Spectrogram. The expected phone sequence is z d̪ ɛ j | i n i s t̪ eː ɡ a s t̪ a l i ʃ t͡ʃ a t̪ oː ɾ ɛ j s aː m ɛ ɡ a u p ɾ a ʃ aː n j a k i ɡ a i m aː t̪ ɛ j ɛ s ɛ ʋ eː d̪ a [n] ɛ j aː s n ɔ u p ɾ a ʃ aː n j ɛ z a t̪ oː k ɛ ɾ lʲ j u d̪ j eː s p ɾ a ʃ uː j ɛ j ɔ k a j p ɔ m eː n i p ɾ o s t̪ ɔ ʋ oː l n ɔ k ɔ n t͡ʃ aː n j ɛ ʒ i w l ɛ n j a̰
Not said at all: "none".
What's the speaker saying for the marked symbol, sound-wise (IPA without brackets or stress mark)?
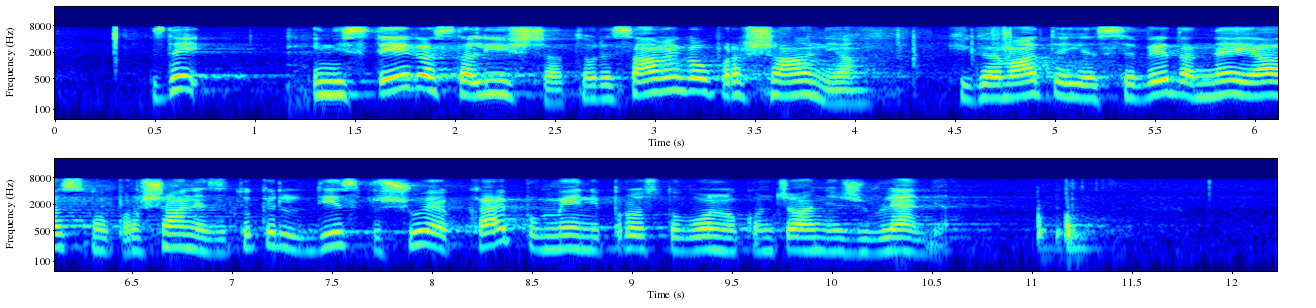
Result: n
